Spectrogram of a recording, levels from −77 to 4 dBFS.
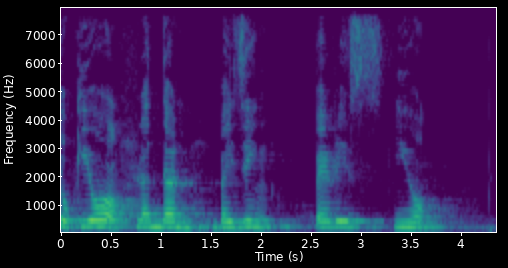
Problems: none marked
